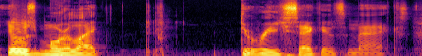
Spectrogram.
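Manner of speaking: loud, fast, fired-up telling; worked up. Real, not acted. Telling friends about her long pause, loud and worked up. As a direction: relive the pause, full of heat.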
